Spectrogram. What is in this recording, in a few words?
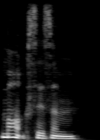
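"marxism", British English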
